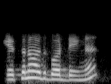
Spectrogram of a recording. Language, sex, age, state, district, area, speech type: Tamil, female, 45-60, Tamil Nadu, Chengalpattu, rural, conversation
